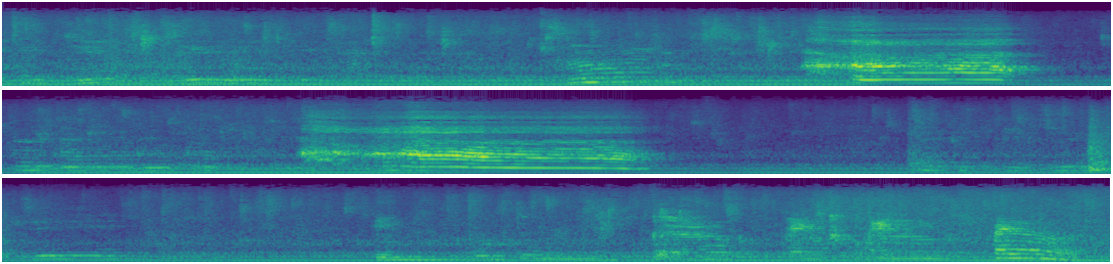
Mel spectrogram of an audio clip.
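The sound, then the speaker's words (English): Shower water runs in a steady hiss throughout, while a voice sings or hums in a couple of loud bursts over the spray. “And off we go with the shower”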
